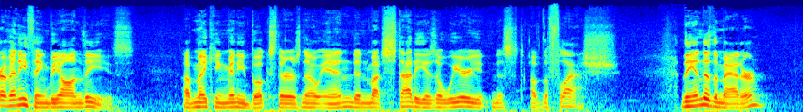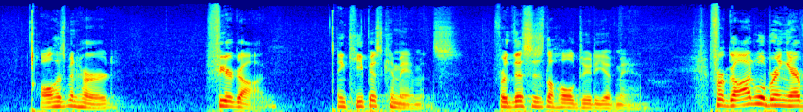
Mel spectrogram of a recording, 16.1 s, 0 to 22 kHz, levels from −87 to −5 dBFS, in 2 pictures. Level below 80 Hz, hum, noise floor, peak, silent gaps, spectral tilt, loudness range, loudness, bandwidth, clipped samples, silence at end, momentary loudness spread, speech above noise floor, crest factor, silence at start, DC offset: -48 dBFS; none; -54 dBFS; 0 dBFS; none; -4.5 dB/octave; 3 LU; -20 LUFS; 19.5 kHz; under 0.1%; 0 s; 15 LU; 34 dB; 20 dB; 0 s; under 0.1%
